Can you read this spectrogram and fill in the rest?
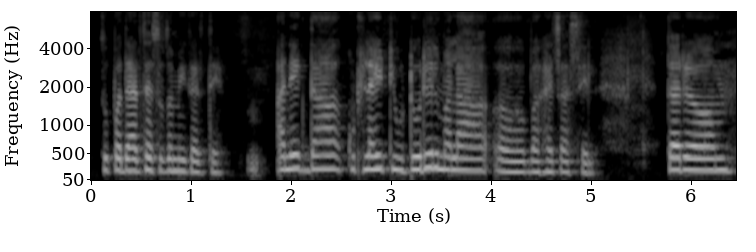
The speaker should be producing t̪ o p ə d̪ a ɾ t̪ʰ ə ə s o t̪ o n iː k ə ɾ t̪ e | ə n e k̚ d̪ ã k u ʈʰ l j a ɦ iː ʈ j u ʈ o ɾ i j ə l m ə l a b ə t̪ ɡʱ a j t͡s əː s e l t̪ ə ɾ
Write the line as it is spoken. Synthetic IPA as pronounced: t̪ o p ə d̪ a ɾ t̪ʰ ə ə s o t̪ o m iː k ə ɾ t̪ e | ə n e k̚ d̪ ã k u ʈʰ l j a ɦ iː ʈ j u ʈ o ɾ i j ə l m ə l a b ə ɡʱ a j t͡s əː s e l t̪ ə ɾ

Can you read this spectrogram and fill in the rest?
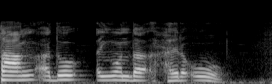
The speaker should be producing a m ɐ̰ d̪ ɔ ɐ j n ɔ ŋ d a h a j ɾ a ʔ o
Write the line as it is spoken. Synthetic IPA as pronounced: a ŋ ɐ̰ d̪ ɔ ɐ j ŋ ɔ n d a h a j ɾ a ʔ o

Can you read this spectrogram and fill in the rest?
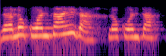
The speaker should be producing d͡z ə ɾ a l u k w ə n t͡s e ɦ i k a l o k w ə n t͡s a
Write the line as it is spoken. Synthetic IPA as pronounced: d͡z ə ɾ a l o k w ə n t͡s a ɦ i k a l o k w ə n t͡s a

